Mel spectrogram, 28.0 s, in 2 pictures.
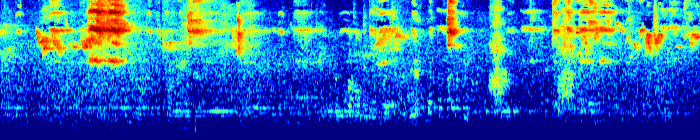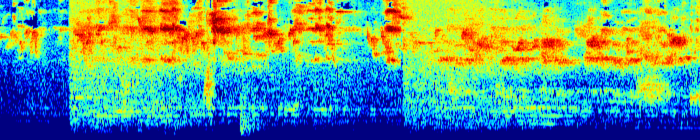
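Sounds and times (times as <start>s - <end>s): small birds chirping and twittering: 0.0s - 28.0s.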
